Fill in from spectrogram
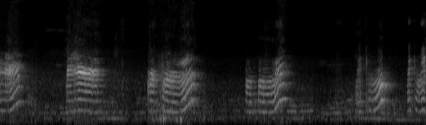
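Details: Talking pet parrot saying "mummy papa", voicing a series of speech-like syllables, each a warbling harmonic phrase that rises then drops, about one every second or two, over low background hum and faint music.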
